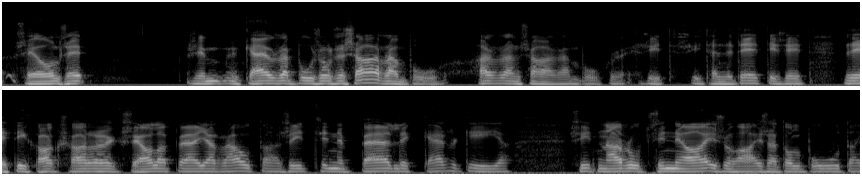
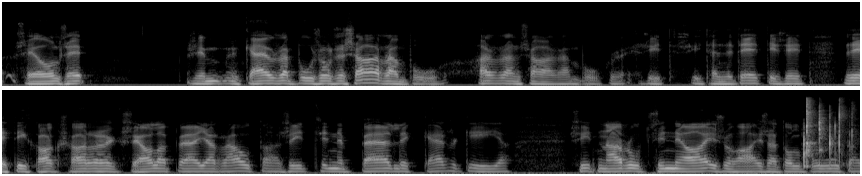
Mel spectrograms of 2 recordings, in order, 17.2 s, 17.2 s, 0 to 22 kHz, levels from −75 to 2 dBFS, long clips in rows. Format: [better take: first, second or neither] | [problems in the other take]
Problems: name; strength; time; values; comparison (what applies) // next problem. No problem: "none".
first | background sound (Crushing); 3 dB above the speech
